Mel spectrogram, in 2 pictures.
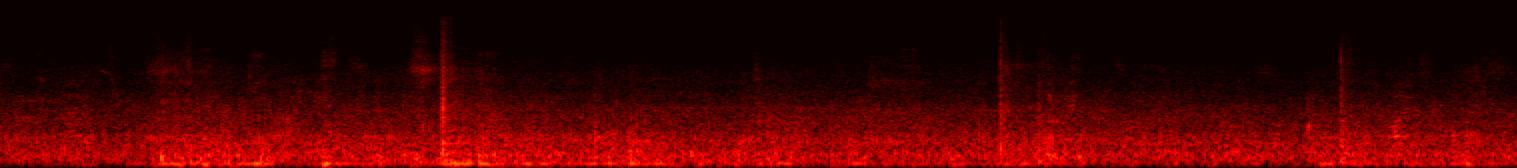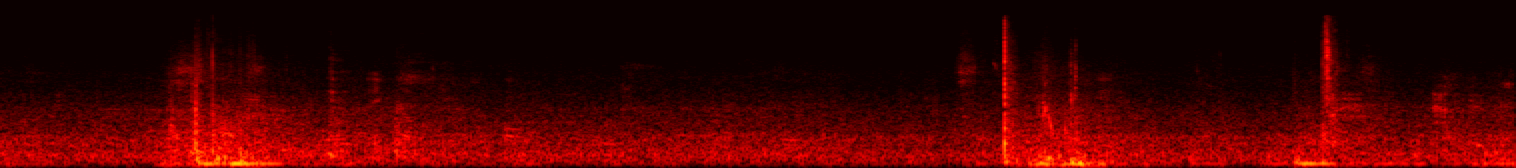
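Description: Boxing gloves thud against a body in sharp punches.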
